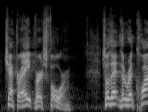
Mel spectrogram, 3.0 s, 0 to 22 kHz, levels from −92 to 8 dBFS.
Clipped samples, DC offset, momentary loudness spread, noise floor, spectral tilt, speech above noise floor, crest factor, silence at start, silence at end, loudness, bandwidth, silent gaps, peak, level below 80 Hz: under 0.1%; under 0.1%; 9 LU; -58 dBFS; -4 dB/octave; 30 dB; 16 dB; 0.1 s; 0 s; -28 LUFS; 17.5 kHz; none; -12 dBFS; -68 dBFS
